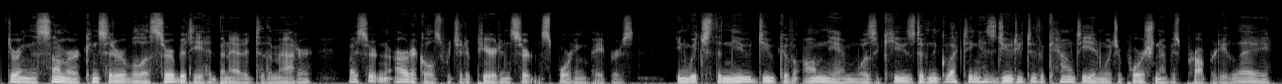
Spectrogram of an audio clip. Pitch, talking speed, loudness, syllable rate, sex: 90 Hz, 210 wpm, -19 LUFS, 6.3 syllables/s, male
